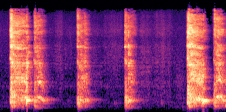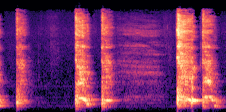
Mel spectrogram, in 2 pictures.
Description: woman sick with a cold has a relentless cough.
